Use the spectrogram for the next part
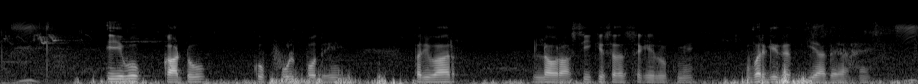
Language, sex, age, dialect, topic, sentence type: Hindi, male, 46-50, Awadhi Bundeli, agriculture, statement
